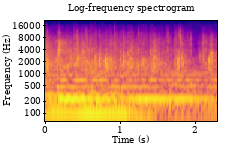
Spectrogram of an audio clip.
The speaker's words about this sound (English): Come on, clap your hands.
